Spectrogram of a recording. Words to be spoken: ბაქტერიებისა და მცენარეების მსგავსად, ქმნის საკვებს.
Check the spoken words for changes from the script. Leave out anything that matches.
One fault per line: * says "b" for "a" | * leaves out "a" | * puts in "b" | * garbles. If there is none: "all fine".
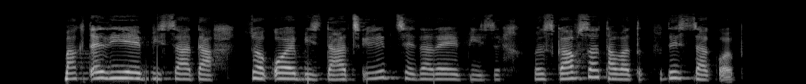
* puts in "სოკოების ნაწილი"
* puts in "თავად"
